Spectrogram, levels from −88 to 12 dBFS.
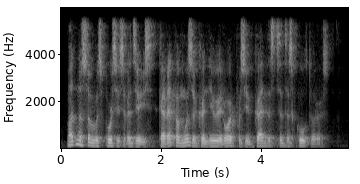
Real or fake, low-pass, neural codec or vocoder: fake; 5.4 kHz; codec, 16 kHz in and 24 kHz out, 0.6 kbps, FocalCodec, streaming, 2048 codes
